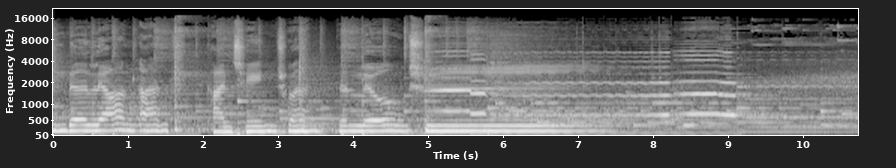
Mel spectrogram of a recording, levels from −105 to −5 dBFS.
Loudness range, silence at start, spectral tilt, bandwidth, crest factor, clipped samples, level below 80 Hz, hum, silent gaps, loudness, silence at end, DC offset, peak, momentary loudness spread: 7 LU; 0 s; -5.5 dB/octave; 16.5 kHz; 14 dB; under 0.1%; -44 dBFS; none; none; -19 LUFS; 0 s; under 0.1%; -6 dBFS; 14 LU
